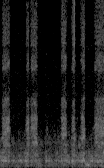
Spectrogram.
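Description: Near silence, with a few very faint brief rustles like paper being handled.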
